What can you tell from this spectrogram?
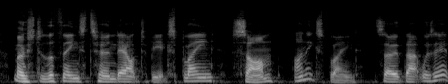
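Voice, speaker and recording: A man with a British accent and a fairly high pitch speaks at a very fast pace. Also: very clean recording, silent background. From Britain. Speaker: former government UFO investigator. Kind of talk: interview.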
